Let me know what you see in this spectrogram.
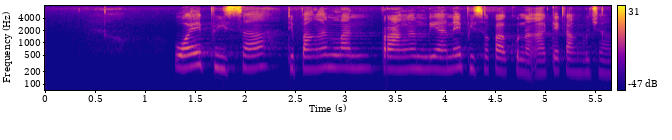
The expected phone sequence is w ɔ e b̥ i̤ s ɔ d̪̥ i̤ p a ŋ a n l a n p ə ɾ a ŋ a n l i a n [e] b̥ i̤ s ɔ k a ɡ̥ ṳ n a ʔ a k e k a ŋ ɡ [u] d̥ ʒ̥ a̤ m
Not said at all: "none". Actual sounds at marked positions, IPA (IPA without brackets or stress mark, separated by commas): e, o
